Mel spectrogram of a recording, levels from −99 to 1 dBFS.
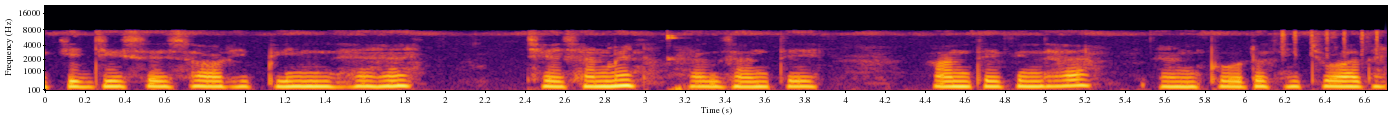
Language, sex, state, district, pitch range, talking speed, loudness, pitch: Chhattisgarhi, female, Chhattisgarh, Raigarh, 210-220 Hz, 145 wpm, -15 LUFS, 215 Hz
